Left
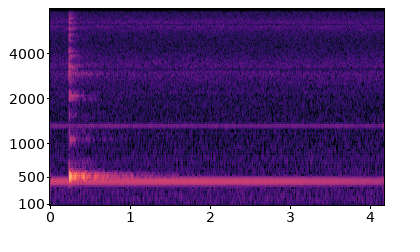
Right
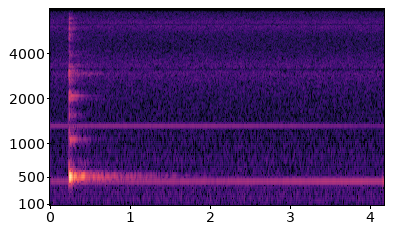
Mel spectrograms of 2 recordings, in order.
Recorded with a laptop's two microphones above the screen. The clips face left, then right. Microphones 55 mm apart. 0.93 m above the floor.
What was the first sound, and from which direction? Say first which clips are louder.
A cowbell: right 8 dB; 40° right (ahead or behind).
